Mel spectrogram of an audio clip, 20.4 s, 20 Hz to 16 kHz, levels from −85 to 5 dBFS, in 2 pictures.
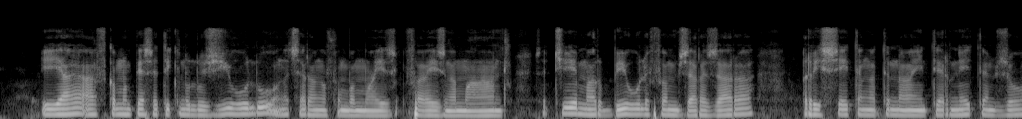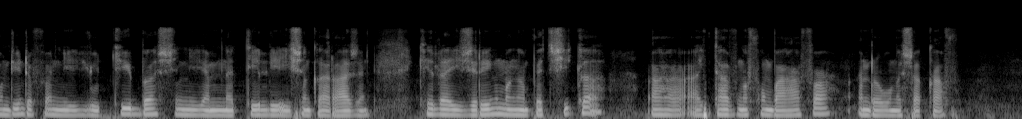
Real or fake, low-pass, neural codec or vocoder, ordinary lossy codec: fake; 7.2 kHz; codec, 16 kHz, 8 kbps, FunCodec, trained on LibriTTS, 25 frames a second; MP3, 48 kbps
